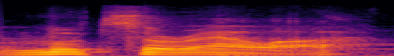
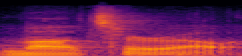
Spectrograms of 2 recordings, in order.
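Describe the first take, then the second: First: It is said with an exaggerated foreign accent. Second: It is said plainly without a foreign accent. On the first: "with a sort of an inflection, like a large inflection" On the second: "I just call it mozzarella"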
